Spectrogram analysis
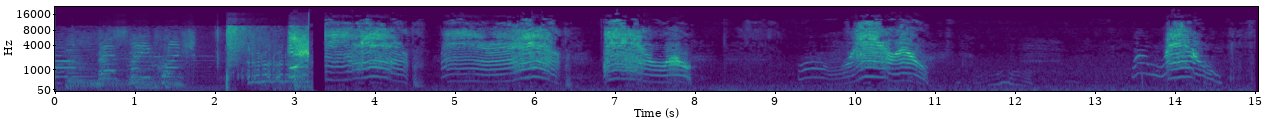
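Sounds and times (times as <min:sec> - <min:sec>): cat meowing: 0:03.4 - 0:08.0, 0:09.3 - 0:11.0, 0:13.4 - 0:14.7.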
